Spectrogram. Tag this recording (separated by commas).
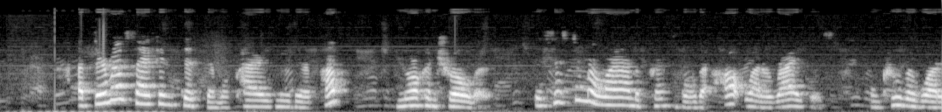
Speech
